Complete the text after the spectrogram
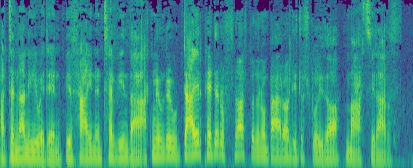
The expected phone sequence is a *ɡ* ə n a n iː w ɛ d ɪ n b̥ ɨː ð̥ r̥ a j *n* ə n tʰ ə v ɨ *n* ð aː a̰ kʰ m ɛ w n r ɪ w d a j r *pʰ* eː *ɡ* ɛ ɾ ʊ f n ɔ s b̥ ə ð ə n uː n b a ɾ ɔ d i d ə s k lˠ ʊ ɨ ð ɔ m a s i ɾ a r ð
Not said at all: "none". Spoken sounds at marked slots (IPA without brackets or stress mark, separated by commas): d, n, n, pʰ, d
